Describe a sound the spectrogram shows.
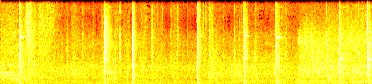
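Punches and kicks land with heavy thuds and smacks again and again.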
